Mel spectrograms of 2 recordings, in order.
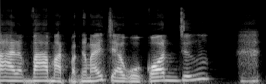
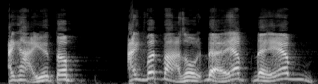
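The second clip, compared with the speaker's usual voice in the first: very high, fast excited shriek; shrieking excitedly; 12 semitones higher than usual. Acted. Servant calling the master about another ghost, high shriek. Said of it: "nó rít lên".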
